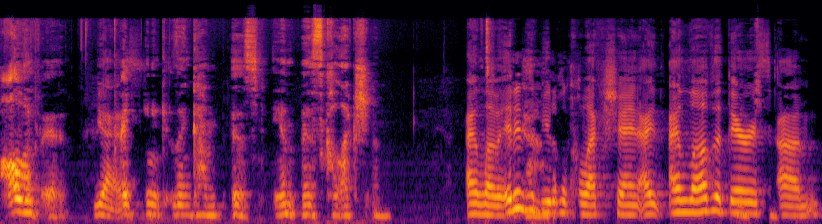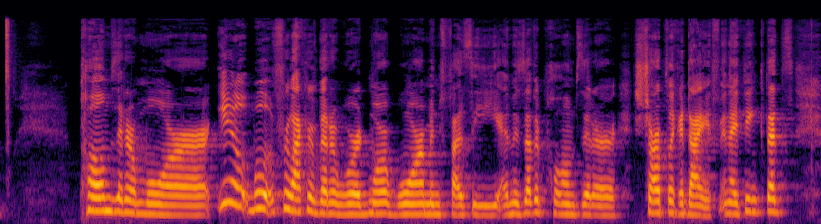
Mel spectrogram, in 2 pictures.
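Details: Adult woman speaking, brief exchange with another voice; normal fluent speech.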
